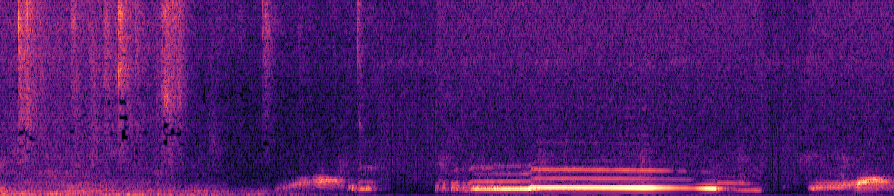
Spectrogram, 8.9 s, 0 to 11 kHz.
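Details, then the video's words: A champion puter pelung dove in an online birdsong contest in Sragen, October 2021: low, rolling coos, then a long, level note lasting about two seconds, after muffled voices and room noise. "Puter Pelung Juara"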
